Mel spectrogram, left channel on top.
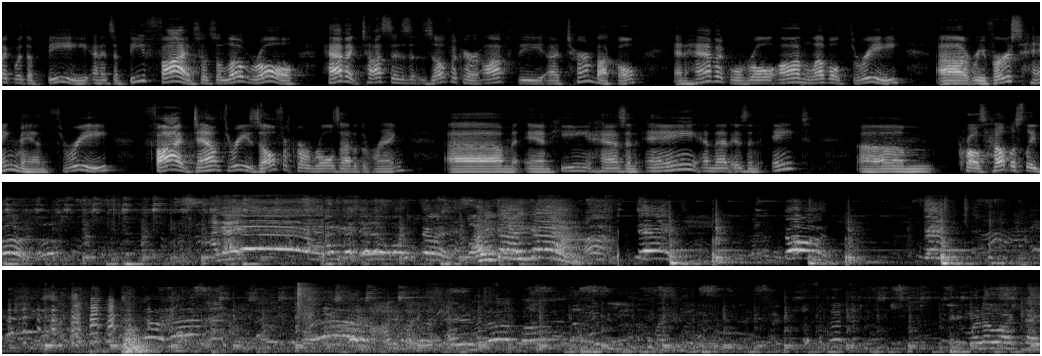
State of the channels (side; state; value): both; different; correlation -0.01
